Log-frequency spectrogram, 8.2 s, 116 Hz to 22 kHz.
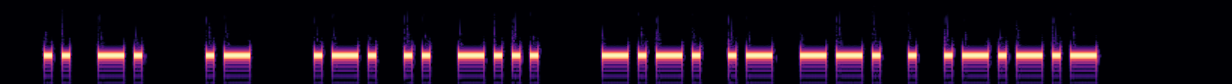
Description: Morse code, heard as a keyed tone, about 20 wpm, 700 Hz. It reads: IN A RIB CAGE.
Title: All-Age Appropriate Jokes - 20wpm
